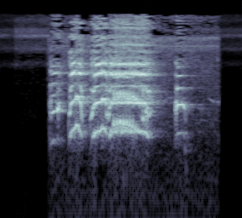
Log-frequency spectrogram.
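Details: Real recording of a male red junglefowl, used as a call to attract wild birds: a single strident crow, broken into a stuttering opening, long sustained middle and a separate short tail note.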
